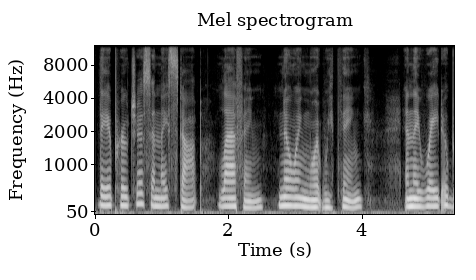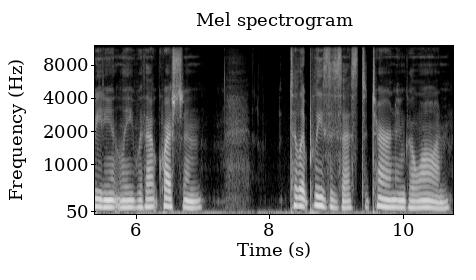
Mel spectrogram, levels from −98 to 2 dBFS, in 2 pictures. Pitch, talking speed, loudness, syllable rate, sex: 150 Hz, 145 wpm, -18 LUFS, 4.1 syllables/s, female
